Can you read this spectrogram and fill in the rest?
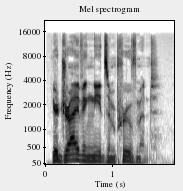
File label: Male Failed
